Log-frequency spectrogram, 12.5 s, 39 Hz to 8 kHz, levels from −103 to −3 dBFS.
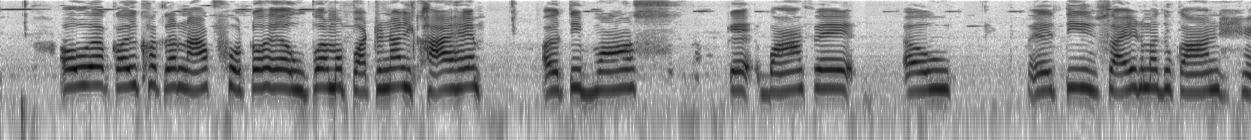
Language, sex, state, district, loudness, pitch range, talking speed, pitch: Hindi, female, Chhattisgarh, Kabirdham, -17 LUFS, 260-290 Hz, 105 wpm, 280 Hz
